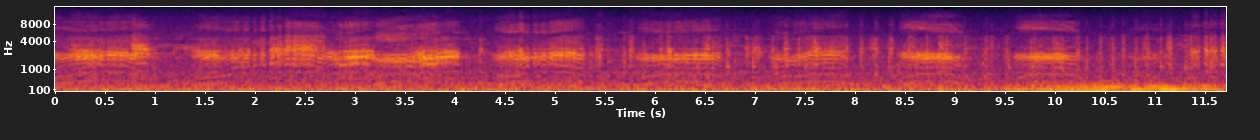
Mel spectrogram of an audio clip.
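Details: Great crested grebes in a fight utter loud, nasal, braying calls repeated about every second, each with a strong ringing tone, interspersed with crackling notes and a low drawn-out moan near the end.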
